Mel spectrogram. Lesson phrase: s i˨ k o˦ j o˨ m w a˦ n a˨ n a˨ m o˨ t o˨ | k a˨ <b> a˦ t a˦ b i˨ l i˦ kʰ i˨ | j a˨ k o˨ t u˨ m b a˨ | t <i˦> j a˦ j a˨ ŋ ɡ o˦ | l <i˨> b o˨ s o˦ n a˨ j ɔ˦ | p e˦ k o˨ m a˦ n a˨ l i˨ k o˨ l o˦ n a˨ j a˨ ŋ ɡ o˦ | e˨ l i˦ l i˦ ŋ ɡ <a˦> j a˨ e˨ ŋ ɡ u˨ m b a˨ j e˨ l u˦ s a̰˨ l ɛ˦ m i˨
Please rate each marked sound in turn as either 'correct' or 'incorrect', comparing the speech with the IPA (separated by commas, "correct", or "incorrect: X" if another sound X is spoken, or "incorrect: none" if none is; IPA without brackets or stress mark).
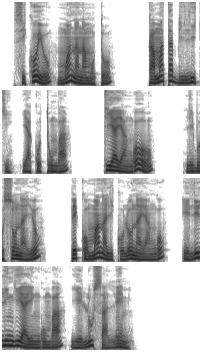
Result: incorrect: m, correct, correct, incorrect: i˦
